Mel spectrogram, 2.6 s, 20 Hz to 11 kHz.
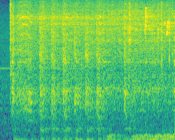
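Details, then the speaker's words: EG hatchback with a swapped 8th-gen engine, with the harmonic balancer a different size and the belt off: brief cranking, then it catches and settles into a steady, even idle; it starts and runs. "but hey it starts y'all heard it start just"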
